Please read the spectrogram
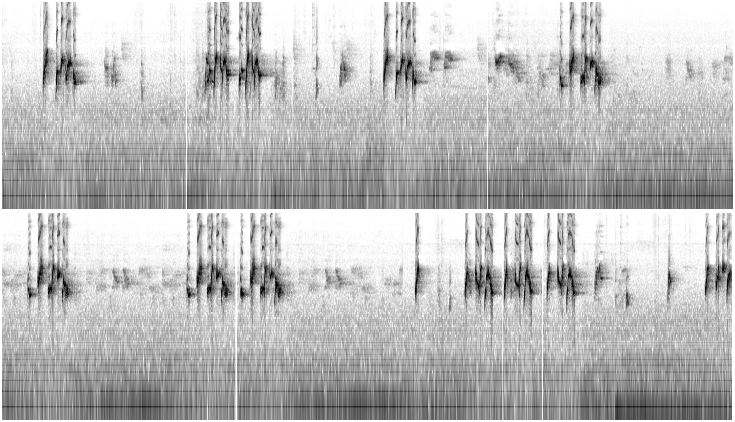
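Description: Red-whiskered bulbul singing: loud, short, sharp song phrases repeated every few seconds, several of them doubled in quick succession, with quieter chattering notes in between.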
